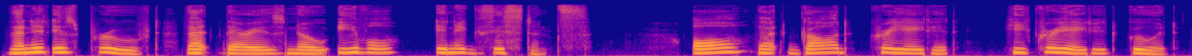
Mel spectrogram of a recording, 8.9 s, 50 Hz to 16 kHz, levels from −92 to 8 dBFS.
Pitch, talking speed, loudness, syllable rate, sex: 210 Hz, 120 wpm, -18 LUFS, 3.7 syllables/s, female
